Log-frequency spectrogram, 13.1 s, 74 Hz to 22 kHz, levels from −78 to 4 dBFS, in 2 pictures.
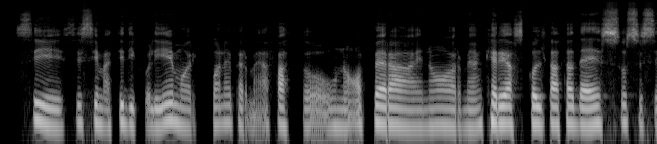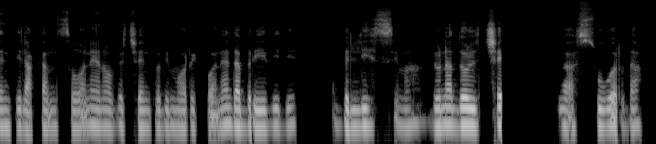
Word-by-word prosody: Sì. 165 -7 +1
Sì, 170 +4 -8
sì. 170 +1 -2
Ma 150 -1 -4
ti 175 +3 0
dico, 155 -3 -5
lì, 155 +5 +3
Morricone 165 +1 -4
per 155 -3 -6
me - - -10
ha - - -7
fatto 155 0 -3
un'opera 150 0 +2
enorme. 150 0 -3
Anche 160 +4 +2
riascoltata 165 0 +4
adesso, 160 +1 +4
se 160 -2 -3
senti 145 0 -3
la 135 - -2
canzone 145 +1 -5
Novecento 145 0 -5
di 145 0 -7
Morricone 145 +1 -5
è - - 0
da 150 -2 +3
brividi. 150 +1 -2 0.3
È - - -21
bellissima, 150 +2 -3
di 155 - -8
una 155 +1 +3
dolce 155 +1 +5 0.6
assurda. 150 +1 -2
150 Hz, 150 wpm, -26 LUFS, 145-160 Hz, 0.6 s, dolce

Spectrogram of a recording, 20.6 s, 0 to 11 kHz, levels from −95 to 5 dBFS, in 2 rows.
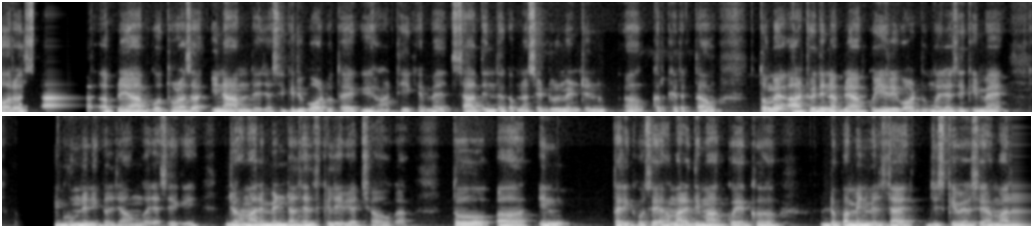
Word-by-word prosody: और 145 0 +1
साथ 130 -2 -1 0.4
अपने 135 +1 +1
आप 140 0 +3
को 150 - -2
थोड़ा-सा 140 +2 +2
इनाम 125 -2 +4
दें। 115 - -6
जैसे 120 +3 -8
कि 140 - -4
रिवॉर्ड 125 -1 +1
होता 125 0 -7
है 125 - 0
कि 130 +1 -2
हाँ, 125 0 -6
ठीक 125 0 -6
है 125 - -7
मैं 145 +3 -4
7 125 -4 -1
दिन 130 0 +1
तक 130 0 -4
अपना 125 0 -3
शेड्यूल 125 +1 -2
मेंटेन 125 0 -2 0.3
अ, 125 -1 -2 0.2
करके 125 0 -9
रखता 125 +2 -5
हूँ, 185 +6 -1 0.4
तो 165 - +2
मैं 160 0 +4 0.2
8वें 140 +2 +3
दिन 155 0 +4
अपने 145 0 +1
आप 140 0 +1
को 145 - -2
ये 135 -1 +4
रिवॉर्ड 120 -1 0
दूँगा, 135 +3 -2
जैसे 135 0 0
कि 140 +1 -7
मैं 140 +1 +2 0.9
घूमने 130 0 +4
निकल 120 -1 -2
जाऊँगा, 120 +1 -7
जैसे 125 +1 -8
कि 125 +1 -9 0.3
जो 130 -1 +3
हमारे 135 +1 +5
मेंटल 135 +1 +7
हेल्थ 135 +1 +2
के 125 - -3
लिए 125 -1 -1
भी 120 - -3
अच्छा 120 0 -7
होगा। 115 0 -9 0.5
तो 155 0 +4
अ, 130 -3 -1
इन 145 +3 +3 0.6
तरीकों 125 0 -1
से 160 +4 -1
हमारे 145 -1 +2
दिमाग 140 0 +3
को 145 - -2
एक 145 0 -2 0.7
डोपामाइन 135 +1 +5
मिलता 125 +3 -1
है 170 +3 0
जिसकी 135 +2 -3
वज़ह 140 0 +2
से 145 - -4
हमारा 135 +1 +2
130 Hz, 205 wpm, -20 LUFS, 125-140 Hz, 0.9 s, मेंटल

